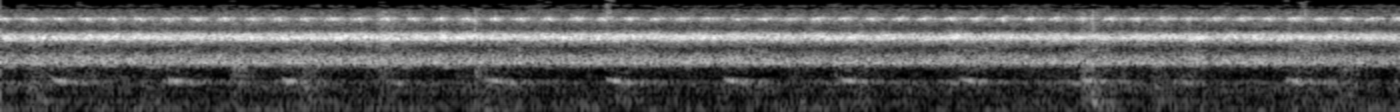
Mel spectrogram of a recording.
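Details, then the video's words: Crickets at night: an unbroken, high ringing trill fills the air, with a soft lower downward chirp repeating roughly twice a second underneath. "Cricket sound🦗🦗🦗to sleep... Try it.... Night's in hands of cricket"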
